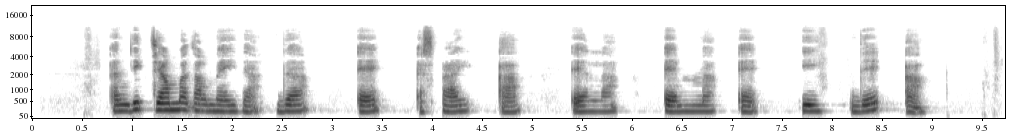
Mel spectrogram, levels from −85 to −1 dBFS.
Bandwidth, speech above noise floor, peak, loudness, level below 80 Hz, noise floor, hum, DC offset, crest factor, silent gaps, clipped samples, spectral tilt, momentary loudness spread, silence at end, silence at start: 11.5 kHz; 44 dB; -8 dBFS; -30 LUFS; -80 dBFS; -72 dBFS; none; under 0.1%; 22 dB; none; under 0.1%; -5 dB/octave; 14 LU; 0.8 s; 0.8 s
